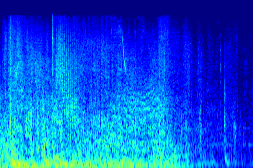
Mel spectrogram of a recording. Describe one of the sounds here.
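A loud rumbling blast roars.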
